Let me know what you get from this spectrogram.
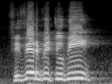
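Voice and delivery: ordinary talk, nothing marked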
